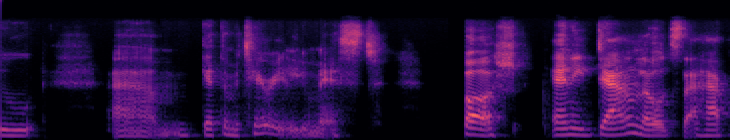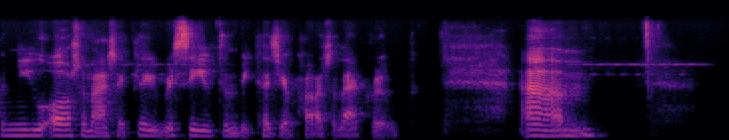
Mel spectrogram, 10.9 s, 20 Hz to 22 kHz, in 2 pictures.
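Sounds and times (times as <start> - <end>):
speech: 0.0 - 2.9, 3.5 - 10.0
thin sustained beep: 6.0 - 7.2, 9.6 - 10.9
phone sounding a loud buzzy electronic tone: 9.8 - 10.9
soft chirp: 9.8 - 10.9.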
